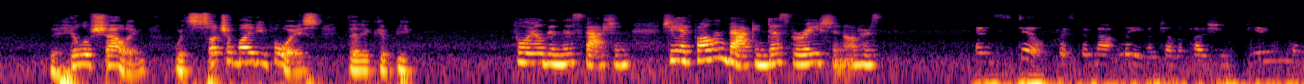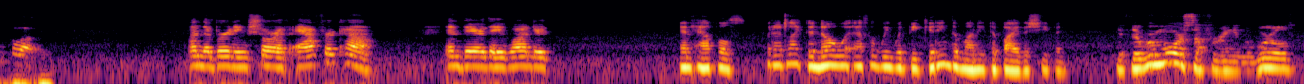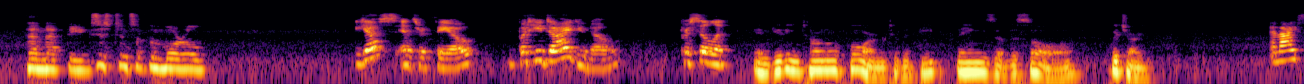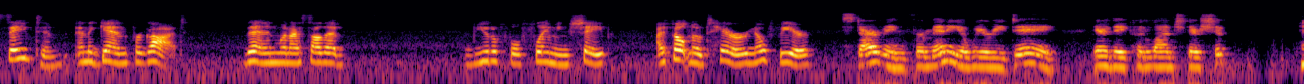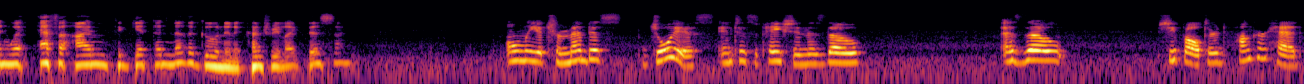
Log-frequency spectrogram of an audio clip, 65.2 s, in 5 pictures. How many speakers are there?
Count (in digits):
9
